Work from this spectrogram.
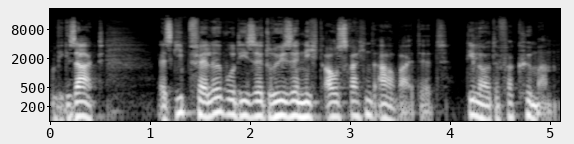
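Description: A shrewd gentleman sleuth in a radio drama. The voice is gravelly and slightly husky, at a middling pitch. He lays out his reasoning deliberately, with urbane composure. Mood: analytical, composed. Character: shrewd English gentleman detective, methodically explaining his deductions. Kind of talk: radio play acting, 1970s.

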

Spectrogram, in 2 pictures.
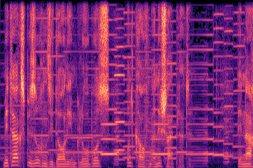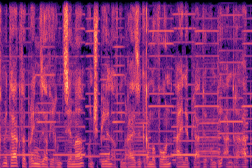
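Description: A man narrating a radio drama from a script in a factual, measured, documentary-like way. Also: fairly low pitch. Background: music.

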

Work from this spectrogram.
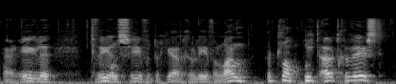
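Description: A man acting a suave, talkative official in a radio drama, politely sly and self-possessed, with a husky, gravelly voice and urbane, theatrical delivery. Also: medium pitch, expressive, normal speed, exaggerated voice. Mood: expository, intrigued.

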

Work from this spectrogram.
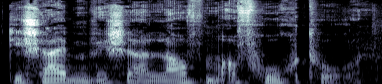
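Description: A man's voice: on the low side, fast talker, a bit bright. A man reading scripted scene-setting narration as the narrator of a German radio drama. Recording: clearly audible background noise.

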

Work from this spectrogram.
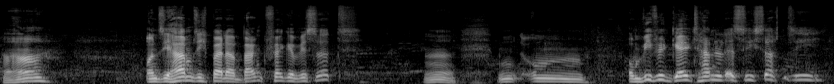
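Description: An actor playing a methodical police officer taking down a report with halting questions in a 1970s radio crime drama. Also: male voice, a little high, very animated, a bit bright. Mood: methodical, attentive. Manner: halting, methodical, repeating details back.

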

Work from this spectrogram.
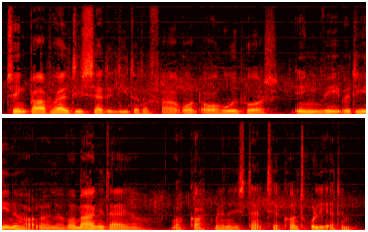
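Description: An actor playing a brooding, cynical plant expert in a 1960s radio drama, deliberate and matter-of-fact about grim things. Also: male voice, low voice, vocal fry, warm tone, husky, full character voice. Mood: brooding, ominous.

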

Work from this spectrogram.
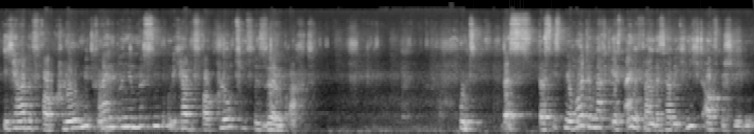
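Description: A woman's voice: medium pitch, animated, a little slow, warm tone. A woman being questioned, recounting events in insistent detail and often correcting herself as she goes. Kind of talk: recounting events under interrogation. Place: echoing room, archival tape recording. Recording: very echoey, noisy old interrogation tape.

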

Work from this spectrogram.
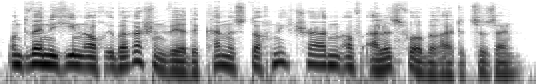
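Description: A man voicing a sharp-witted detective who lays out his reasoning in a brisk, assured way. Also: medium pitch, very animated, dry recording, studio quality, voice pushed up, close to an everyday voice. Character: sharp-witted male detective, confident and explaining.

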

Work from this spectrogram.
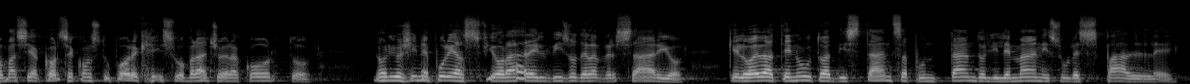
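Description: A man giving a theatrical reading of literary fiction, with measured, deliberate phrasing and dramatic pauses. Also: fairly high pitch, steady tone, vocal fry. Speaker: actor reading a short story.

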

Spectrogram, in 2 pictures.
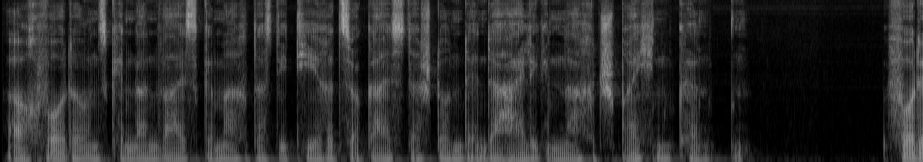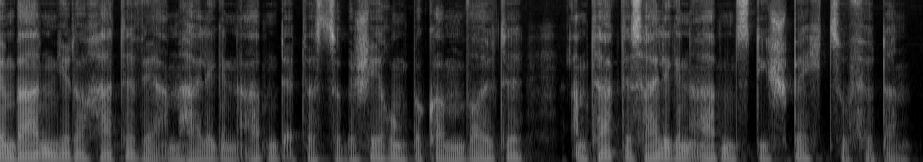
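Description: A man's voice: rumbling low, steady tone, normal speed, darkish tone, slightly rough. A man narrating literary, scripted childhood memories for a radio play.

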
